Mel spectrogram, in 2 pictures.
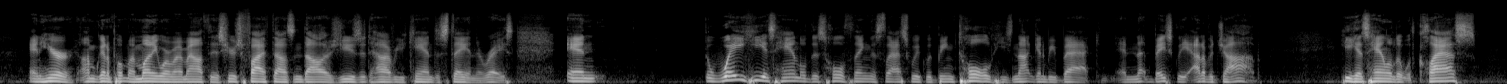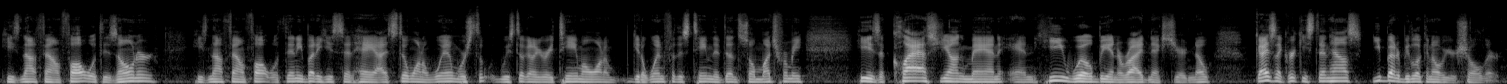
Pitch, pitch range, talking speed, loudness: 125 Hz, 115-135 Hz, 260 wpm, -24 LUFS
